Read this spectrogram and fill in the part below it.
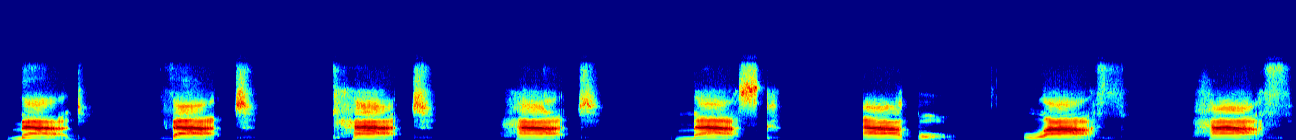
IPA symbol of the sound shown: a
